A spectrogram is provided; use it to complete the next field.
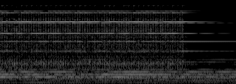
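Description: A telephone bell rings steadily for almost two seconds, a bright continuous jangle, then cuts off abruptly, leaving a quieter lingering hum. No one speaks.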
